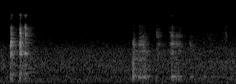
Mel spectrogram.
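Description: Light clinks and knocks of hard objects being handled, in two brief clusters: one just after the start and another about a second later.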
